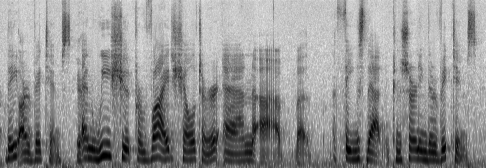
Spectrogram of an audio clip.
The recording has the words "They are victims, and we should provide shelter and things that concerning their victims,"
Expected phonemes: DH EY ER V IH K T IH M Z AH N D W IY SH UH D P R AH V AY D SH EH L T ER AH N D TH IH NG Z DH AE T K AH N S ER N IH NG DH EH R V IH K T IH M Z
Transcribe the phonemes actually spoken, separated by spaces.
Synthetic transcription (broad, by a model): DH EY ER V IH K T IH M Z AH N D W IY SH UH D P R AH V AY D SH EH L T ER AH N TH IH NG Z DH AE T K AH N S ER N IH NG DH EH R V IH K T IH M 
